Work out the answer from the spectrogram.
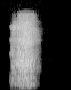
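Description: A single sharp, explosive burst of air lasting about half a second, rising quickly and fading, in a quiet room: one sneeze.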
